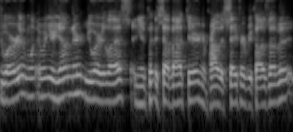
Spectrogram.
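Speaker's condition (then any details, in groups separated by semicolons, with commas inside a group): Cleft palate; congenital cleft palate, multiple surgeries; speech impediment in childhood, speech therapy after moving south, others mocked way of talking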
